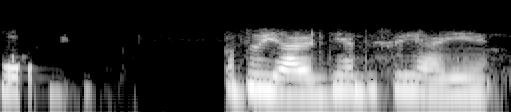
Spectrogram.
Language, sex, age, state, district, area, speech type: Manipuri, female, 18-30, Manipur, Kangpokpi, urban, conversation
